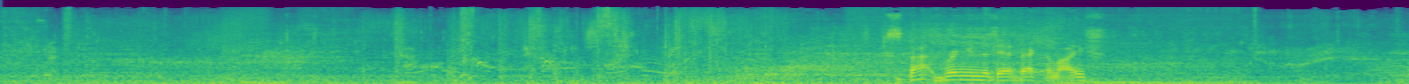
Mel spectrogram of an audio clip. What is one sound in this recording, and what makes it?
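A blade slashes and strikes flesh again and again.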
